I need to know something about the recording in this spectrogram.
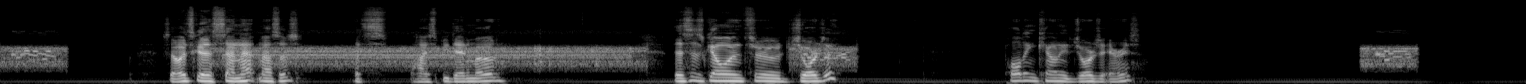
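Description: Digital radio data signals warble in short bursts from a loudspeaker.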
